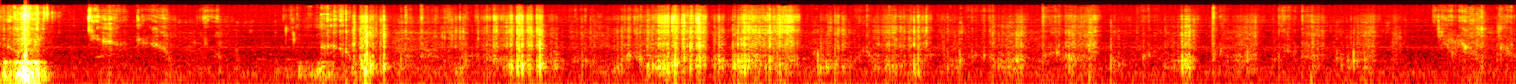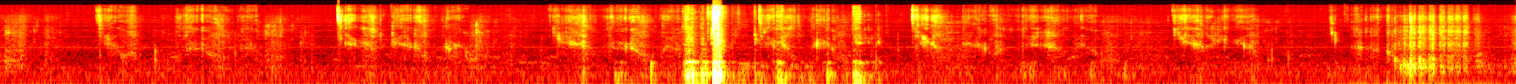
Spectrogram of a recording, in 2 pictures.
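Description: Close-miked ice eating: a loud bite into a disc of ice at the start, then bursts of crisp crunching as the ice is chewed, with a second loud bite about twenty-two seconds in followed by more crunching.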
